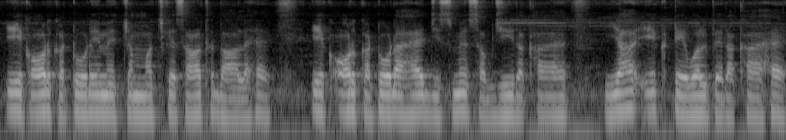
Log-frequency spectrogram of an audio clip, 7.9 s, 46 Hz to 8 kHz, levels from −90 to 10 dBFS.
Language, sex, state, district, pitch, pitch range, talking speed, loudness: Hindi, male, Bihar, Muzaffarpur, 120 Hz, 115-125 Hz, 185 wpm, -32 LUFS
